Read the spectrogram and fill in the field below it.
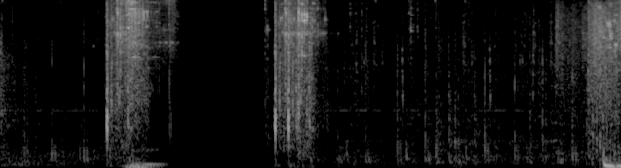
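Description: Footsteps tread softly across a floor.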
